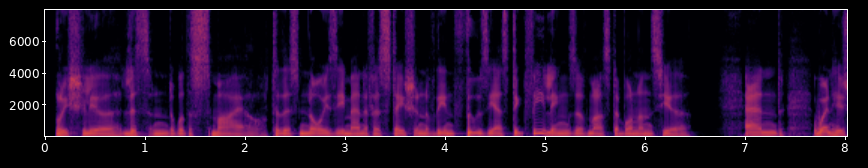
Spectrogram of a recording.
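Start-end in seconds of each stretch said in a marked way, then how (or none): none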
